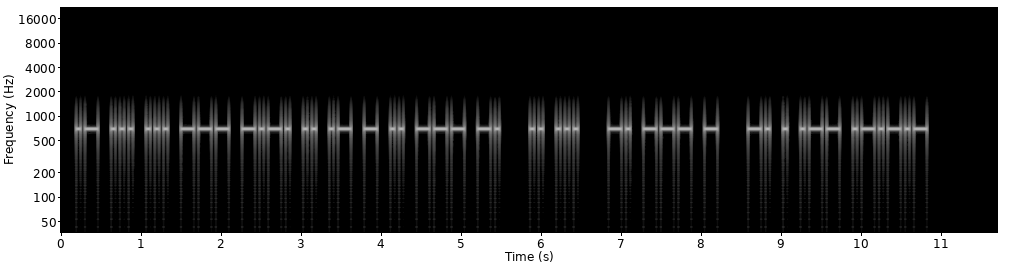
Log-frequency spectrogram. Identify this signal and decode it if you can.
Morse code, heard as a keyed tone, about 22 wpm, 700 Hz. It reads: ASSOCIATION IS NOT NEW.
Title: Sentences from Top 1100 Words 22wpm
